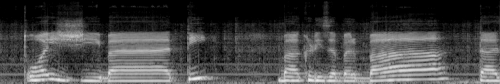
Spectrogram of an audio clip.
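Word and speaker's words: طَيِّبَاتِ: پیش واو، لو، کولو۔ طیباتی، توا کو پر پڑھنا ہے، توا پہ توا حروف مستعلیہ میں سے ہے، اسی لیے توا کو ہم پر یعنی کہ منہ بھر کے پڑھیں گے۔ طیباتی، با کھڑی زبر با،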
